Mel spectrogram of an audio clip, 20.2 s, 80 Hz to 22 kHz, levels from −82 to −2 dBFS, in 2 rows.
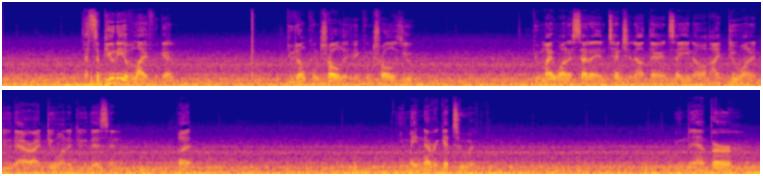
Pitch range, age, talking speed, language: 90-110 Hz, 30-49, 145 wpm, English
